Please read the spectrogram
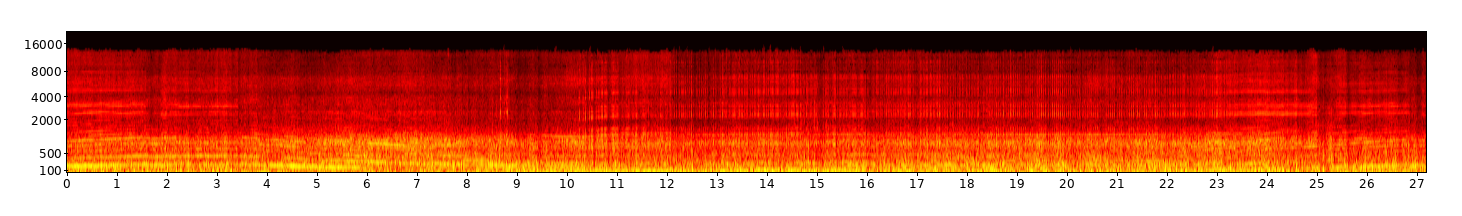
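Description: Racing kart engine heard on board at speed. Its pitch drops over several seconds from about four seconds in as the revs fall, holds low and steady through the middle, and climbs again near the end as the kart accelerates.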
